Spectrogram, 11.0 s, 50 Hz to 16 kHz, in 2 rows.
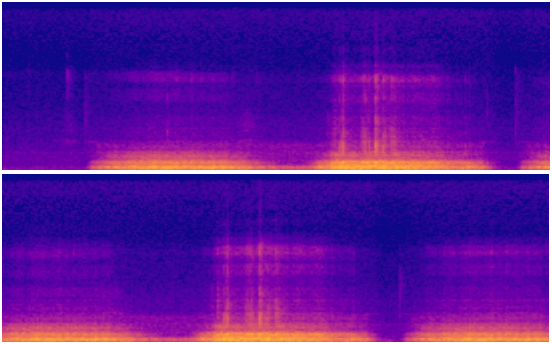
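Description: Loud, harsh, hollow blowing breath sounds, about 14 breaths a minute, with a clear gap between breaths: normal tracheal breath sounds.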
